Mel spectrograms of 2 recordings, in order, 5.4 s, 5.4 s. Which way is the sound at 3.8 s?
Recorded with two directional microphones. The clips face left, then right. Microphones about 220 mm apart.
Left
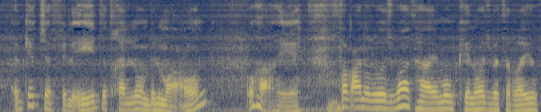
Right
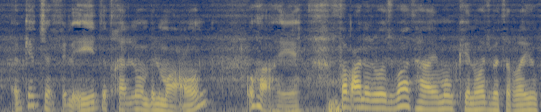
30° left (ahead or behind).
